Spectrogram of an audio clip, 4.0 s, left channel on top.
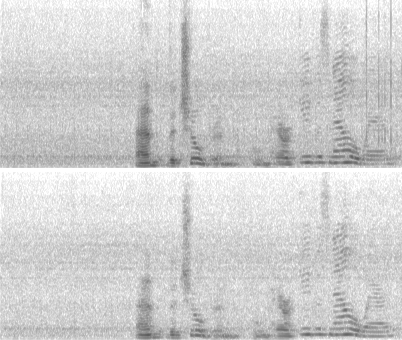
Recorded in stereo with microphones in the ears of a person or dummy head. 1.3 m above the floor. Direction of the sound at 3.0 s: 20° left (ahead or behind).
